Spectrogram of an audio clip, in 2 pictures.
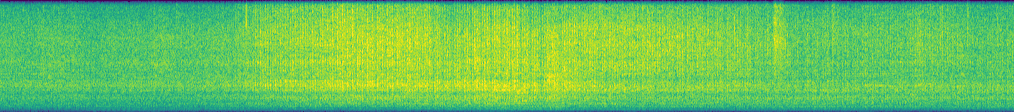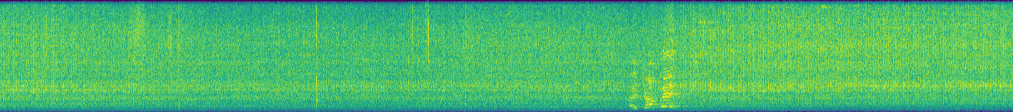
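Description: Forklift engine running steadily. It revs up and grows louder and brighter for several seconds from about four seconds in while the forks are worked, then settles back. There is a single click later on, and a brief run of loud, pitched squeaks about five seconds before the end.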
